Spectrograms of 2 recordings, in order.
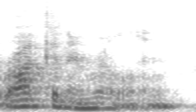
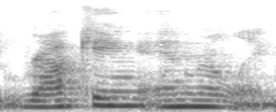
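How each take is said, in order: First: The final g sounds are dropped. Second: The final g sounds are clearly pronounced. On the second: "I said it with a G"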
